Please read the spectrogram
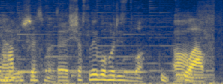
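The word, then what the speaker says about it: Щасливого Різдва: Shaslivoho Rizdva. Oh. Wow. Shaslivoho Rizdva.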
